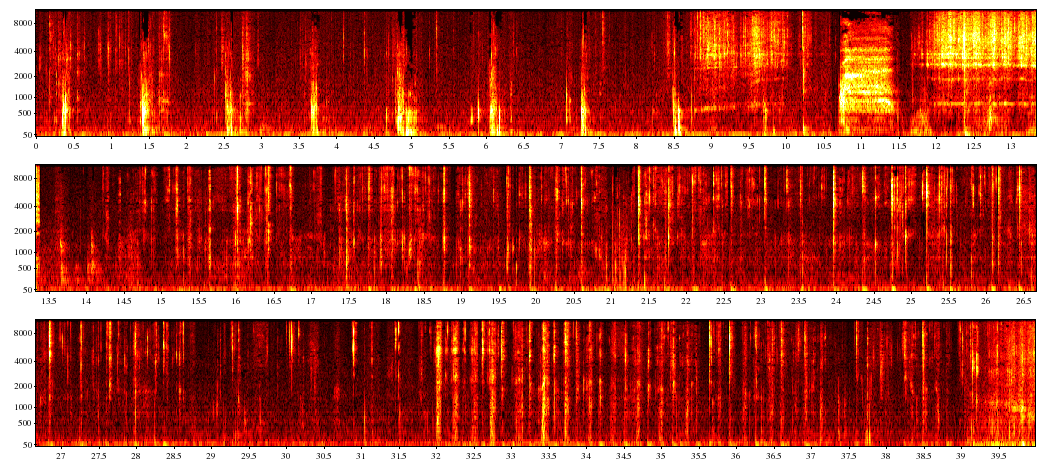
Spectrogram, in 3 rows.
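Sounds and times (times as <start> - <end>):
person chewing with mouth clicks: 4.6 - 5.2, 14.0 - 39.9.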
